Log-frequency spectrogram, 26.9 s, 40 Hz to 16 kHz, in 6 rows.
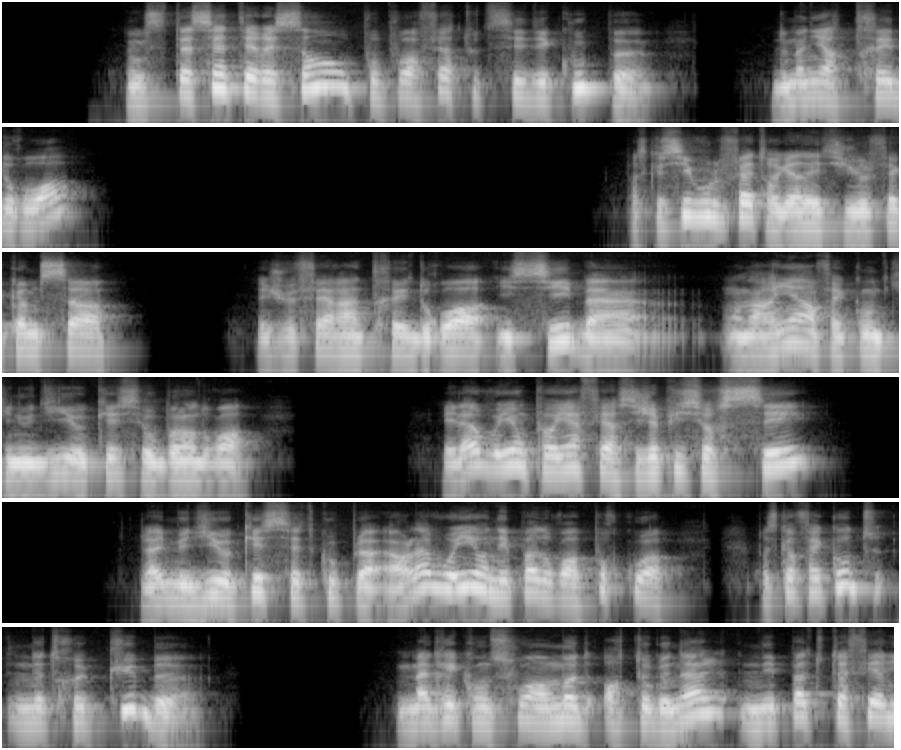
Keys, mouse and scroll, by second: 1.9-3.9 middle drag, 4.1-5.6 scroll up 1, 5.6 scroll up 1, 5.8 middle click, 8.5 k.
